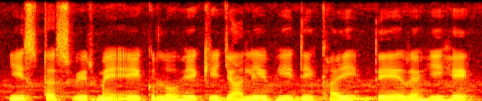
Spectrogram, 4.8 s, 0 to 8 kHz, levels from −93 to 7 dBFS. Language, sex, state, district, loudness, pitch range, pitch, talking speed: Hindi, male, Gujarat, Valsad, -14 LUFS, 130-140 Hz, 135 Hz, 150 wpm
